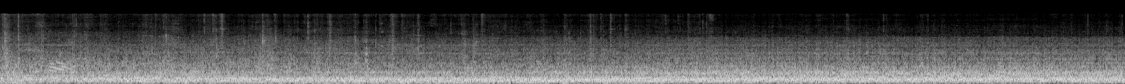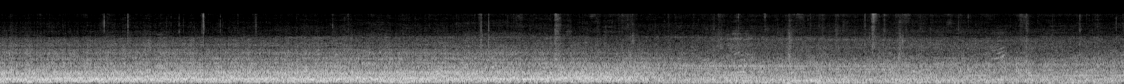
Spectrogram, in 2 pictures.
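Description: An airliner rumbles and rattles as it rolls along the ground.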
